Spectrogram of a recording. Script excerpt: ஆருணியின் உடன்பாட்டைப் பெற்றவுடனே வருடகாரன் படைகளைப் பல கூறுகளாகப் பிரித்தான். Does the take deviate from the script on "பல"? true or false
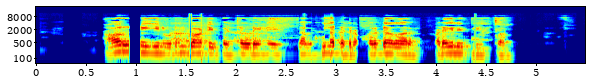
true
